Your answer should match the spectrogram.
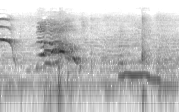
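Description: A toddler's high-pitched squeal right at the start, then another excited vocal burst about half a second later, over background music.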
